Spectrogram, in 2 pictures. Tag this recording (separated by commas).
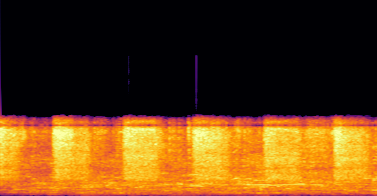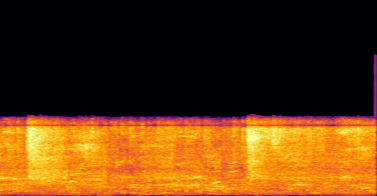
Speech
